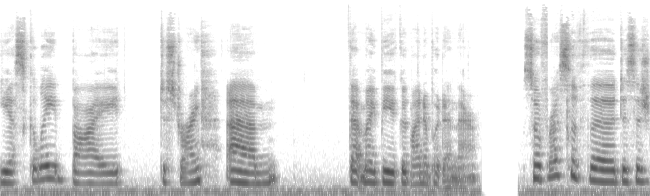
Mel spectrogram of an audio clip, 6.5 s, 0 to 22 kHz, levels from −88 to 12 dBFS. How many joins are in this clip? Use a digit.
4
